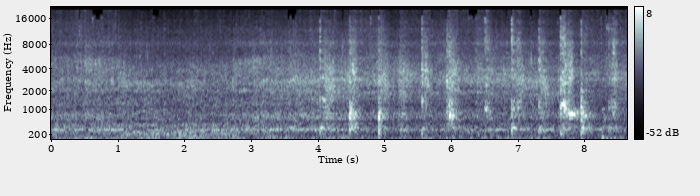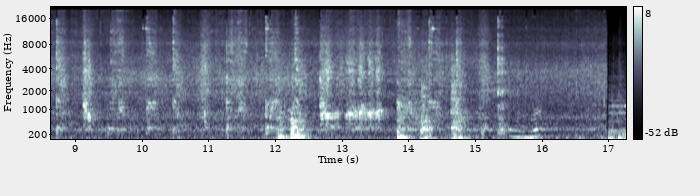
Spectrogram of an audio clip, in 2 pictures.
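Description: Coconut poriyal stir-fried in a pan, a steady close sizzle broken by a long run of quick rhythmic scraping strokes of a spoon against the pan, growing busier toward the end.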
